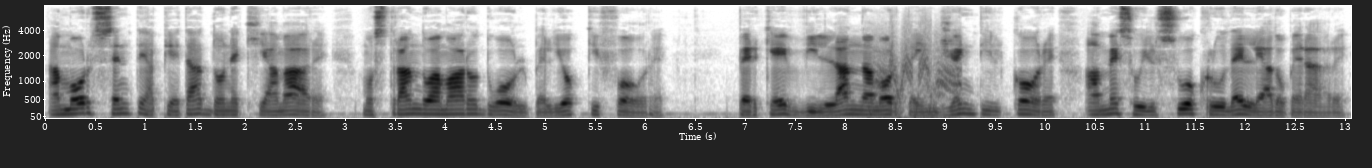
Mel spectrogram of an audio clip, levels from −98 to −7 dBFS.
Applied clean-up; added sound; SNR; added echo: none; Scratching (performance technique); 19 dB; none.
